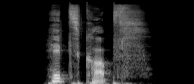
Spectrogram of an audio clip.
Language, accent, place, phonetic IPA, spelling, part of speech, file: German, Germany, Berlin, [ˈhɪt͡sˌkɔp͡fs], Hitzkopfs, noun, De-Hitzkopfs.ogg
- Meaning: genitive singular of Hitzkopf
